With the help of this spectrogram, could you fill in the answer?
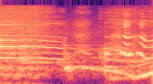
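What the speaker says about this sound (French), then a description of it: "Ne pleure plus, mon bébé." An animated baby girl cries in sobbing, harmonic wails that begin loud and then break into short whimpering catches, heard alone with no talk over it.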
